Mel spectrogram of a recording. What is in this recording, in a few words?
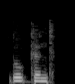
"guckend", German; adjectives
